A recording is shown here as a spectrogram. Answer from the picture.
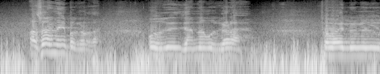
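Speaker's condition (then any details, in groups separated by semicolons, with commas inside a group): Difficulty speaking; hopes listeners can understand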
